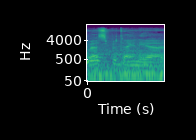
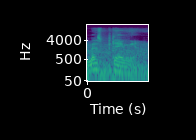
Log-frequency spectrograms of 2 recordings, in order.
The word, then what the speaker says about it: Mesopotamia: I'm watching a documentary on ancient Mesopotamia and the Sumerians. Yeah, I said Mesopotamia.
